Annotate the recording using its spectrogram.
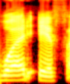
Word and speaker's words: what if: De novo, o what if aqui, né? E repara na pronúncia. What if? De novo, o T soa como um R e fica what if.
